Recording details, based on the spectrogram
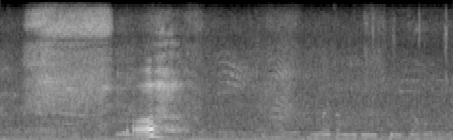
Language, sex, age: Southern Sotho, female, 20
